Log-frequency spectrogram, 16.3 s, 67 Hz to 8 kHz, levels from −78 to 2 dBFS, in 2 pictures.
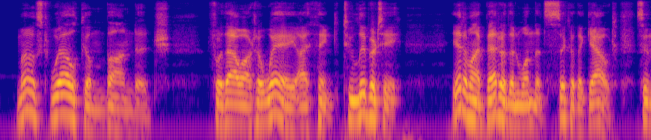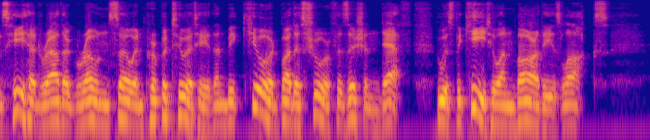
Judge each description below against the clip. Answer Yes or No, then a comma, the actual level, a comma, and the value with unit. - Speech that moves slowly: No, average, 175 wpm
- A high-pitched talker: No, low, 120 Hz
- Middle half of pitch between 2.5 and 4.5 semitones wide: Yes, average, 3.7 semitones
